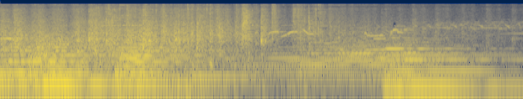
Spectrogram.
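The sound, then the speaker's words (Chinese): A big sparrow flies in: a quick burst of fluttering wings with a few short bird chirps, heard over a steady musical background, moderately loud before the flapping fades out. “但是小 Q 还来不及开心时，一只大麻雀飞了过来。”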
